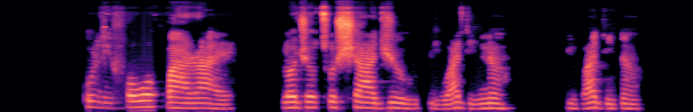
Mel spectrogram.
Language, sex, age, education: Yoruba, female, 15-29, tertiary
